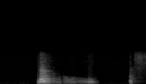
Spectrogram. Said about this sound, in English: Oh, sorry. I have a little dog that's going to bark because we have a male person here.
